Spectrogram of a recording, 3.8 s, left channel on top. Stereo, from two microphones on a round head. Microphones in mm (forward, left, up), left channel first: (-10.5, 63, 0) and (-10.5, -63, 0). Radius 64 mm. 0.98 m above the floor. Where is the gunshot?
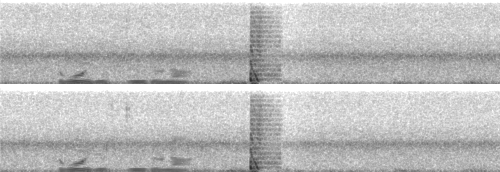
5° right (ahead or behind).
